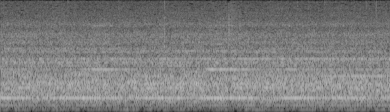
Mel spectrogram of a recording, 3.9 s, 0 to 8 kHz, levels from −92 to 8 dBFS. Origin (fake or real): real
